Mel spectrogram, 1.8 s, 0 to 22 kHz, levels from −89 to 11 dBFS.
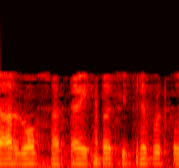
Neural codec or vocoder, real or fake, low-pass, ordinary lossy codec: codec, 44.1 kHz, 1.7 kbps, Pupu-Codec; fake; 3.6 kHz; MP3, 16 kbps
